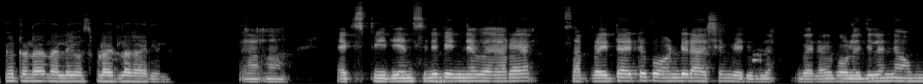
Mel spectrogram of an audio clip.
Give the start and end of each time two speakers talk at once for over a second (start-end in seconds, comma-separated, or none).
none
